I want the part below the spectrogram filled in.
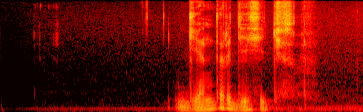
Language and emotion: Russian, neutral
